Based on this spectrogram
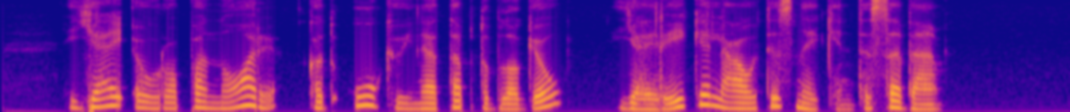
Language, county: Lithuanian, Telšiai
